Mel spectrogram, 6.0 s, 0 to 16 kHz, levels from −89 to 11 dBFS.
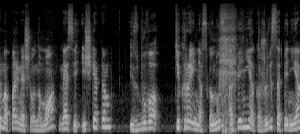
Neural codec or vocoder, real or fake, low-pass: vocoder, 44.1 kHz, 128 mel bands every 512 samples, BigVGAN v2; fake; 14.4 kHz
